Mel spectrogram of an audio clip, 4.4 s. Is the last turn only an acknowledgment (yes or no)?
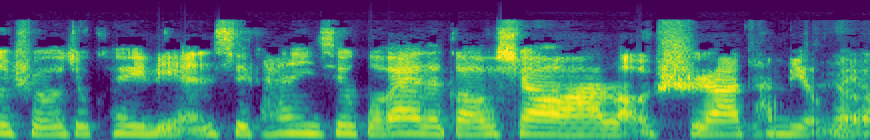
yes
